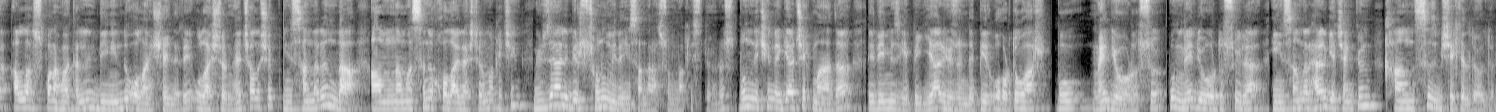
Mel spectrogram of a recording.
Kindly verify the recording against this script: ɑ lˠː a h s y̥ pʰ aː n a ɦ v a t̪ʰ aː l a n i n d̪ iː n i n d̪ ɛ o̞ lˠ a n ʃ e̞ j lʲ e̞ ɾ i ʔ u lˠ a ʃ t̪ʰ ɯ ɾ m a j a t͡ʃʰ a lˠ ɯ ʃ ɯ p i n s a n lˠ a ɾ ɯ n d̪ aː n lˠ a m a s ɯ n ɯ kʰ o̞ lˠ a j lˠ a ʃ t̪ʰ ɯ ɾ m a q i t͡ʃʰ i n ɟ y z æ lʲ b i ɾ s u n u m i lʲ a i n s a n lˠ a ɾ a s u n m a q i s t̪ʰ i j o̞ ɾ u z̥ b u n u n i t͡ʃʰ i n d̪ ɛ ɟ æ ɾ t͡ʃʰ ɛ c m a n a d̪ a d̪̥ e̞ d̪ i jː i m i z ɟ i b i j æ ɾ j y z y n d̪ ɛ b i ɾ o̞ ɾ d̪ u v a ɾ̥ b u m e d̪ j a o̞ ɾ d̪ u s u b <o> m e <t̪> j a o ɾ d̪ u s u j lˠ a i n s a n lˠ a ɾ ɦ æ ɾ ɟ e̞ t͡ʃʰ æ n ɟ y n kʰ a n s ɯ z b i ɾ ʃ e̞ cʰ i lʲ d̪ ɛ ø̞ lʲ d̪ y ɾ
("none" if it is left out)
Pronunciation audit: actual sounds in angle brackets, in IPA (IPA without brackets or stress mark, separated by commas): u, d̪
